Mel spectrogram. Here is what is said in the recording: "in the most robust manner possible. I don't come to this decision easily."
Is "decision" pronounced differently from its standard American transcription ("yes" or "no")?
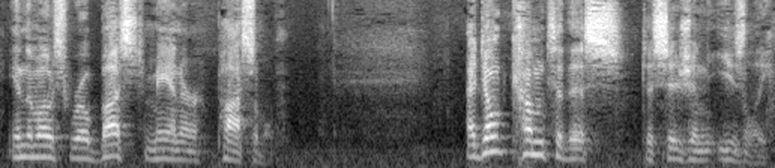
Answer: no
